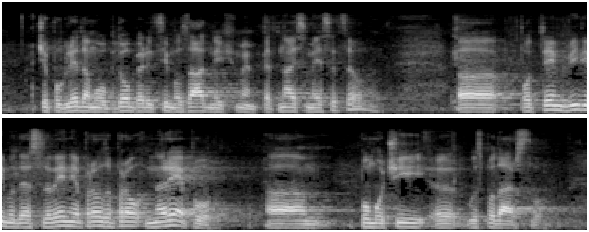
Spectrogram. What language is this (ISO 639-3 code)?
slv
